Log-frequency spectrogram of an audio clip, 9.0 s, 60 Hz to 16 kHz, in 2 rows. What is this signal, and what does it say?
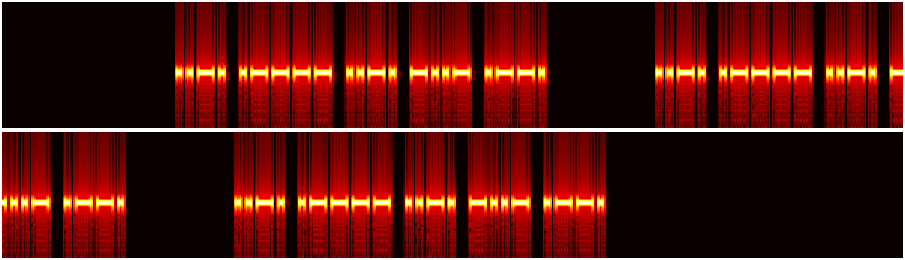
Morse code, heard as a keyed tone, about 46 wpm, 700 Hz. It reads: F1FXP F1FXP F1FXP
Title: DXCC-100 Call Signs - 5 Characters - Repeated 3x - 45wpm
